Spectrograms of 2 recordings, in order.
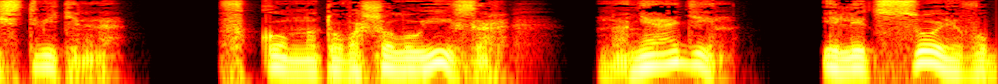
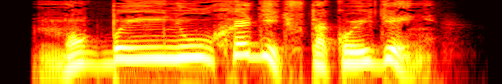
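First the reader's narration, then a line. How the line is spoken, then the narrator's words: Offended, hurt. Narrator (Russian): обиженно проговорил Джайлз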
